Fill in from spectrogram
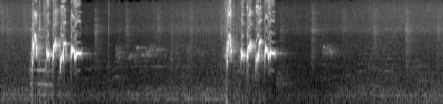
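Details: A red-whiskered bulbul sings a morning song used to coax other bulbuls into singing. Two lively, rolling phrases of quick whistles come about three seconds apart, followed by silence.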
